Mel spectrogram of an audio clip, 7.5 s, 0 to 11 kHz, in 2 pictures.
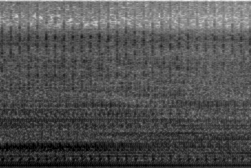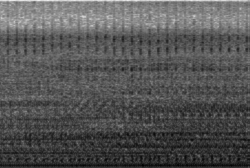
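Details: VW Golf 4 1.9 TDI diesel at steady idle: a strange, regular knock of roughly 150 a minute over the clatter. Engine knocking; cause suspected but not confirmed or pinned down.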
